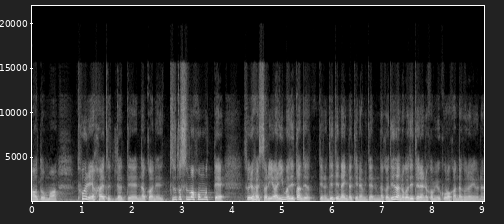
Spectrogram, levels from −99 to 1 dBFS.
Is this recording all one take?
yes; 0 cuts

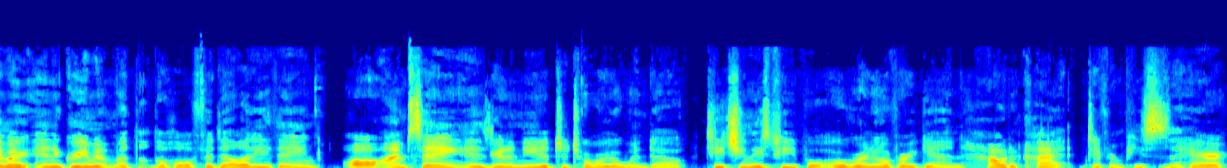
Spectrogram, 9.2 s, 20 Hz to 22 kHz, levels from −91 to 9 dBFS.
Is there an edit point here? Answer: yes; 2 cuts; at 3.7 s, 5.2 s

